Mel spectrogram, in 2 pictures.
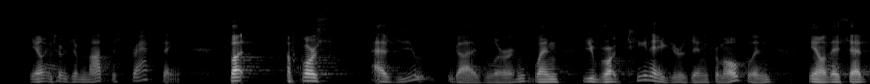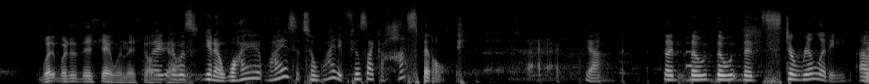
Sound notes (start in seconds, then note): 13.2 laughter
